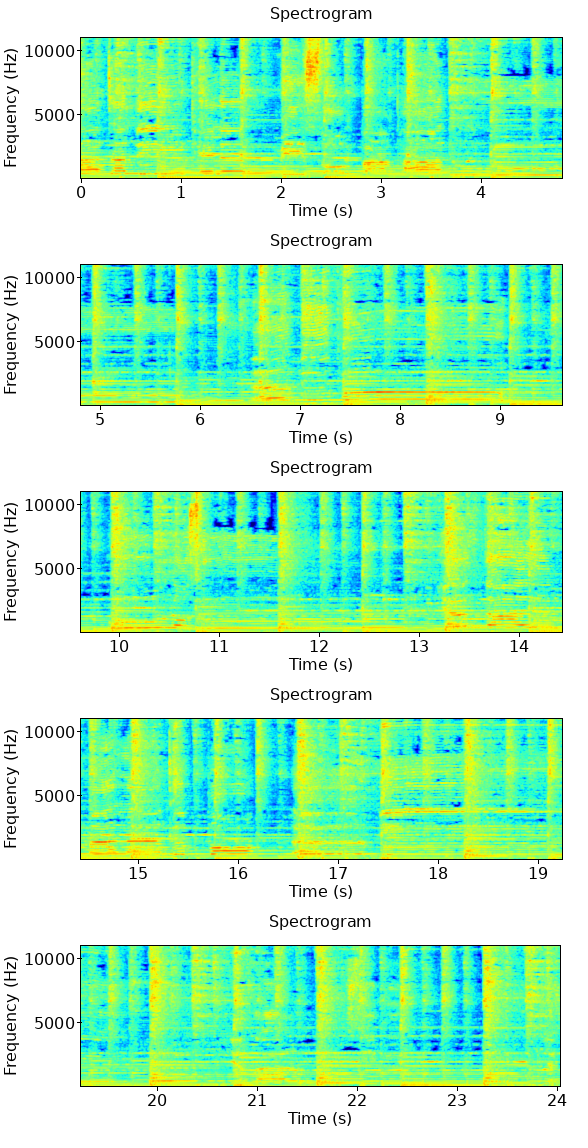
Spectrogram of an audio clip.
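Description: A man singing a melodic song over steady instrumental accompaniment with a repeating bass line.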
